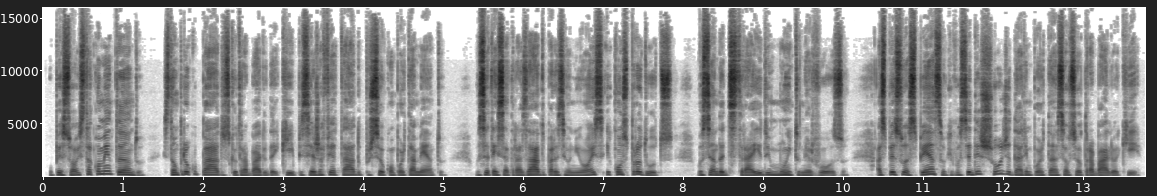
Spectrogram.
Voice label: brazilian portuguese female dubbing, Deep Female Brazilian Portuguese Voice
